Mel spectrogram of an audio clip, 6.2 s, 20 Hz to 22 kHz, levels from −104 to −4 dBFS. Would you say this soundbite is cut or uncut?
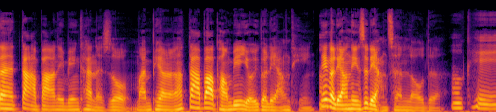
cut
